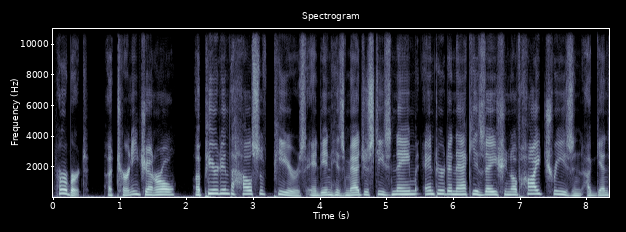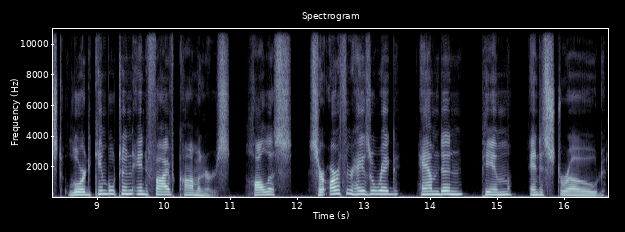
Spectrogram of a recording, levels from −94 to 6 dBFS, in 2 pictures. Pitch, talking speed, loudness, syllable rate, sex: 180 Hz, 120 wpm, -19 LUFS, 4.3 syllables/s, male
